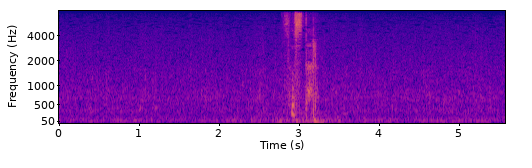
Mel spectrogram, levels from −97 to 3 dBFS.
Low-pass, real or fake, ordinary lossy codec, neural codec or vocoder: none; real; none; none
